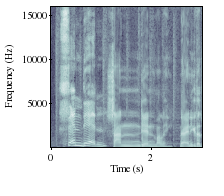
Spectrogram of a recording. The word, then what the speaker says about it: Sanden: Sanden atau Sanden ini dibacanya ya? Senden.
